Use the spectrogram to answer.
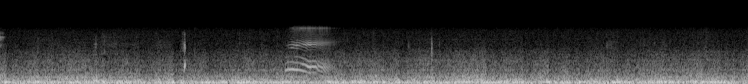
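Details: Steady low road rumble inside a moving car on a road trip, with one abrupt, sharp voiced catch and faint clicks; hiccups.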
